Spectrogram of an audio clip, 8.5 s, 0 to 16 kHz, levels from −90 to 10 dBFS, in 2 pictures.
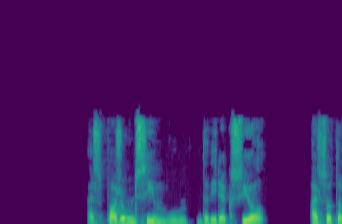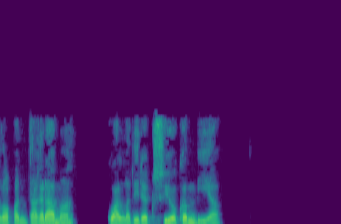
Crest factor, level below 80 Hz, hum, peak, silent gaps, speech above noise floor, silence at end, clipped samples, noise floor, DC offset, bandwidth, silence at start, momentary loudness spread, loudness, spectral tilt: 18 dB; -62 dBFS; none; -2 dBFS; 3.35-3.87 s, 5.25-5.61 s; over 73 dB; 1.55 s; under 0.1%; under -90 dBFS; under 0.1%; 8 kHz; 1.1 s; 11 LU; -18 LUFS; -5.5 dB/octave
